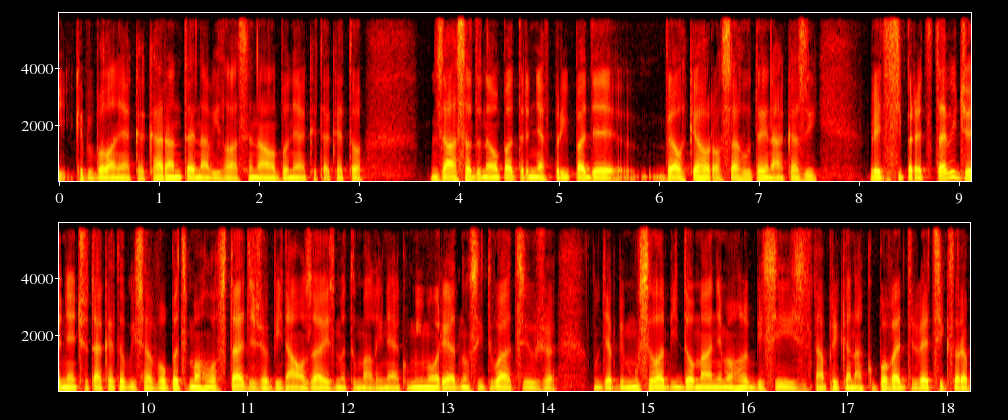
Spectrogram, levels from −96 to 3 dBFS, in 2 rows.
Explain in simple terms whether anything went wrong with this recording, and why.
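Aliasing, throughout the clip: sounds above 6 kHz weren't removed before the sample rate was lowered, so they fold back as gritty, wrong pitches in the speech.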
